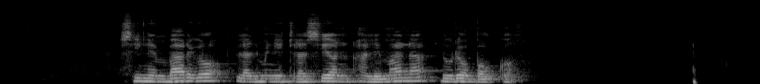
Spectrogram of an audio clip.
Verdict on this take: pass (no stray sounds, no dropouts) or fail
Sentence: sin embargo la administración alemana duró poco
pass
